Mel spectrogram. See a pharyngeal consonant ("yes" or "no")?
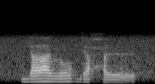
yes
